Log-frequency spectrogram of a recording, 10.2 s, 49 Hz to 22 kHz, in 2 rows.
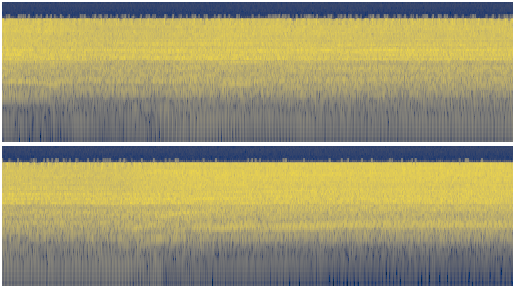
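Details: BMW E36 with M42 engine after a timing chain replacement: steady idle with a busy high-pitched rattle and whirr above the engine note, dipping as revs change; abnormal engine noise, likely timing chain related.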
